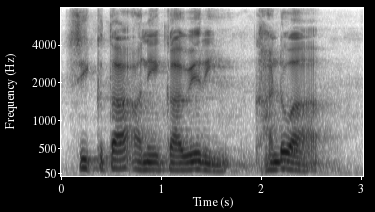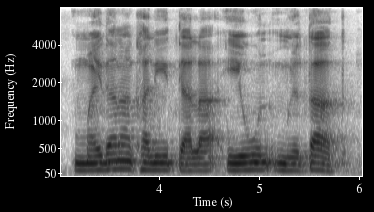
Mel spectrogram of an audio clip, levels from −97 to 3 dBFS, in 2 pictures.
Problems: background sounds at intervals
